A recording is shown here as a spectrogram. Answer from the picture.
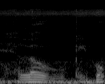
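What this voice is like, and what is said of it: Put-on sexy voice. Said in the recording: “You try to make this sexy voice”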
